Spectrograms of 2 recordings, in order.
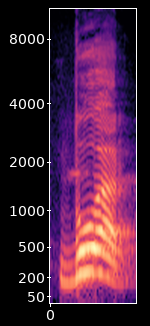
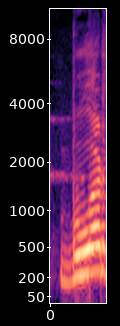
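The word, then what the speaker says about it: boor: और तीसरा रूल है, जब किसी शब्द में डबल ओ के बाद आर दिया हो तब डबल ओ का उच्चारण ऊ आ किया जाएगा। जैसे बुअर, बुअर शब्द में डबल ओ के बाद आर आया है, इसलिए डबल ओ का उच्चारण ऊ आ हुआ है, इसलिए इसे बुअर पढ़ा जाता है।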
